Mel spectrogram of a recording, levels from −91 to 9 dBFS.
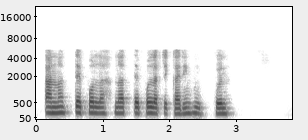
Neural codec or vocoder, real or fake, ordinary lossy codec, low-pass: codec, 16 kHz, 0.5 kbps, X-Codec, WavLM features, trained on Multilingual LibriSpeech; fake; MP3, 48 kbps; 5.4 kHz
